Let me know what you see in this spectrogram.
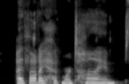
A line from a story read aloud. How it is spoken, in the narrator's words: said Lizzie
